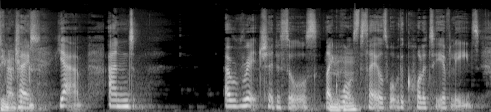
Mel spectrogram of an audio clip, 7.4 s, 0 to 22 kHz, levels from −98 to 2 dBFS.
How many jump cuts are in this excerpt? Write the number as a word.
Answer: four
